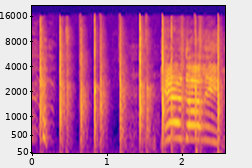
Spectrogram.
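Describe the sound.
Roughly a dozen sharp, uneven hand claps, then a single voice lets out a loud, drawn-out whooping cheer while the clapping continues underneath, mimicking a crowd going wild.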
